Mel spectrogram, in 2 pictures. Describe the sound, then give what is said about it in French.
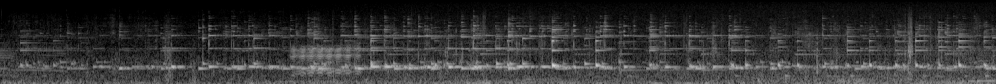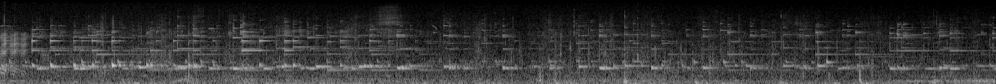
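A flock of ewes beneath the Viscos peak, slowly waking and moving in single file, bleats on and off over a steady jangle of bells, the calls overlapping, with no voices present. “des brebis bougent plutôt en file indienne.”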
